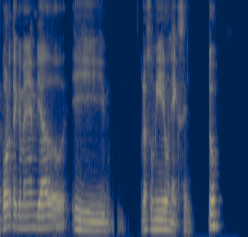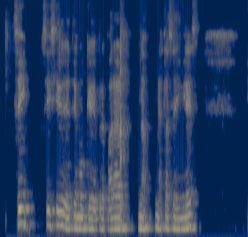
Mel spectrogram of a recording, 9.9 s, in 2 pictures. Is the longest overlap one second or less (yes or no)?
yes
